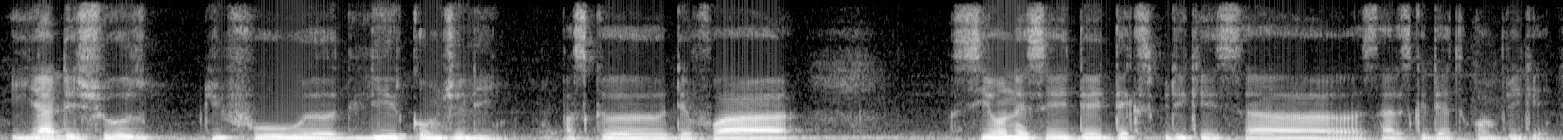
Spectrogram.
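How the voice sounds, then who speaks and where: A man's voice: mid-range voice, a little mellow, slight background noise. A man teaching a reading lesson at a board, patient and repetitive, spelling out syllables one by one.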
